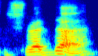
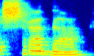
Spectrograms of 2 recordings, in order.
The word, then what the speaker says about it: shraddha: the very important qualities in yoga sadhana is shraddha, to have the faith that we are on the path and doing our best. Infatti una delle qualità più importanti per chi pratica lo yoga è shraddha.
